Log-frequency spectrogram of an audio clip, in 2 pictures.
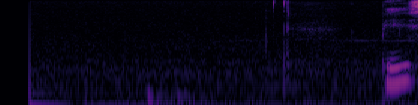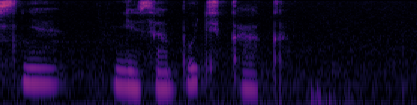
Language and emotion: Russian, sad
